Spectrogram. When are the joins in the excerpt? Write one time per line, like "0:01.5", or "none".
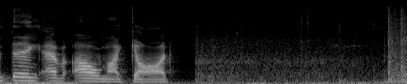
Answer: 0:02.0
